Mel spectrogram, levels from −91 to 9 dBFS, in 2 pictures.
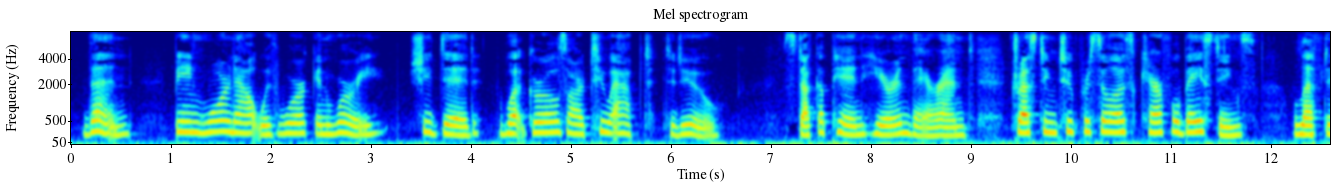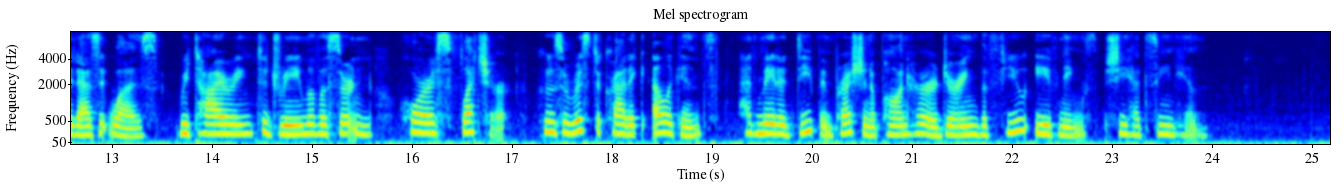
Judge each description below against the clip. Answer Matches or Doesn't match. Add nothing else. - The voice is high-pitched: Matches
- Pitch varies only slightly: Doesn't match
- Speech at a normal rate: Matches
